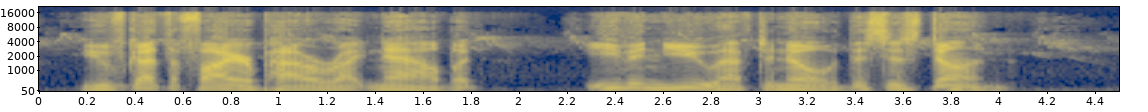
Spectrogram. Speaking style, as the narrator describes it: Tim grumbled

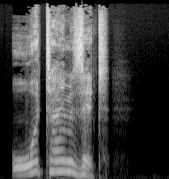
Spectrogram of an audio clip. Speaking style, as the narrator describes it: He gasped

